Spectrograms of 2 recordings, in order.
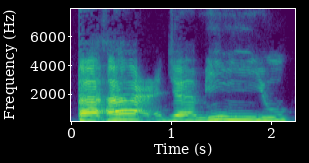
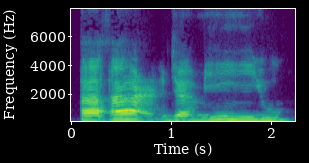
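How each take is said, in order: Both takes have the same delivery.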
